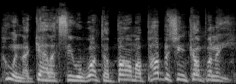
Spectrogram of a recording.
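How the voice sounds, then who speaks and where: An actor playing a brash, cocky galactic fugitive with a flippant, excitable manner, in a science fiction radio comedy. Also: male voice, high voice, rapid-fire, vocal fry, soft background music. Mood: edgy, flippant. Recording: loud sound effects and engine noise.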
